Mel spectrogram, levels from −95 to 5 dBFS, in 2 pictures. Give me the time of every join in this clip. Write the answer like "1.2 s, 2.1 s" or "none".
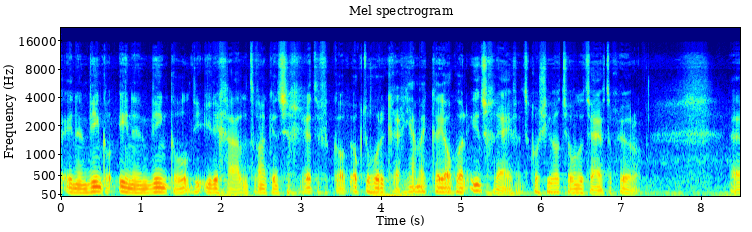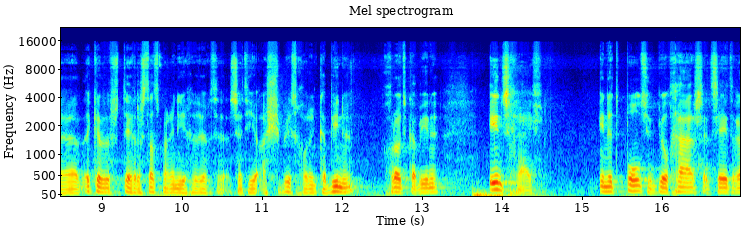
none

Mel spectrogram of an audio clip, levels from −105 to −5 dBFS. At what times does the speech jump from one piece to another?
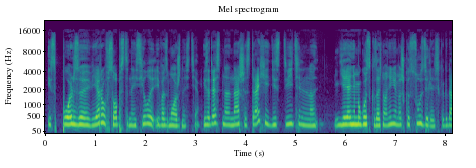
3.1 s, 6.7 s

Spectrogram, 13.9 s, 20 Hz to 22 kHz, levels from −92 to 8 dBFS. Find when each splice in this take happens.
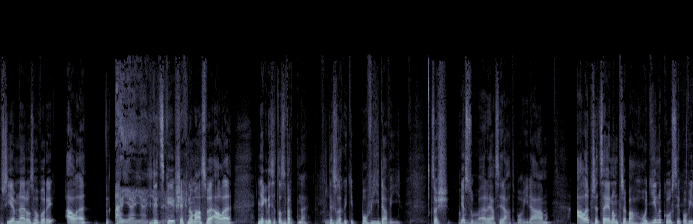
6.5 s

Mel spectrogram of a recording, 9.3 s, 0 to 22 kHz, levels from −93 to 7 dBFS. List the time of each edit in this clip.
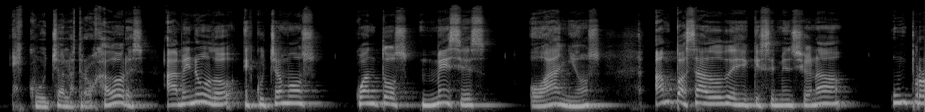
1.6 s

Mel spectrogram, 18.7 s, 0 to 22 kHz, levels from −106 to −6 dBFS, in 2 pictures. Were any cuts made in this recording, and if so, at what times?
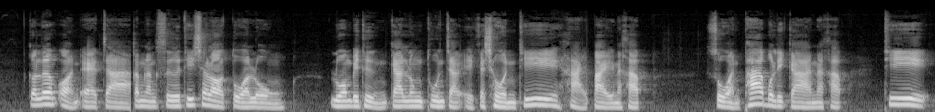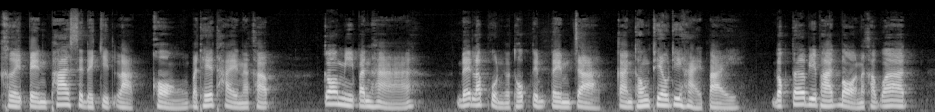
1.3 s

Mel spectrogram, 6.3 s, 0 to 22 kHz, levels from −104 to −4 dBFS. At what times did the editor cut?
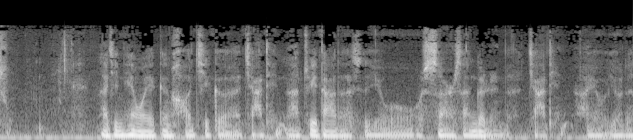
none

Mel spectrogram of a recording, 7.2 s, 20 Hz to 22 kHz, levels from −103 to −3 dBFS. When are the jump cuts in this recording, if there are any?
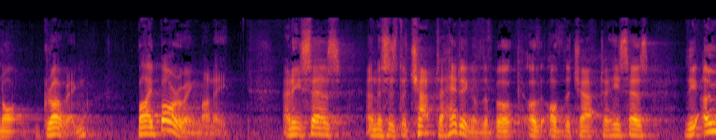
none

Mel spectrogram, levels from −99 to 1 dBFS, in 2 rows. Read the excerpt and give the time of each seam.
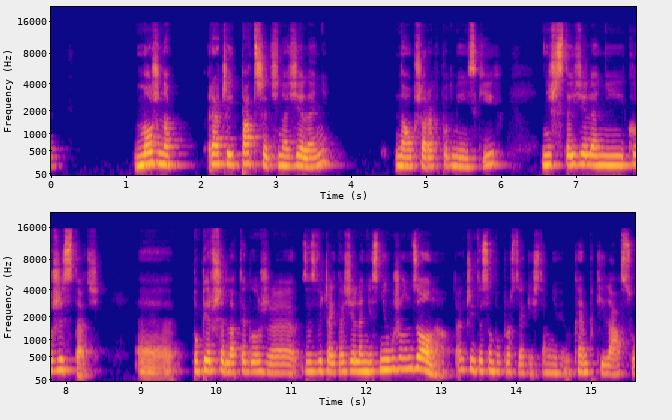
none

